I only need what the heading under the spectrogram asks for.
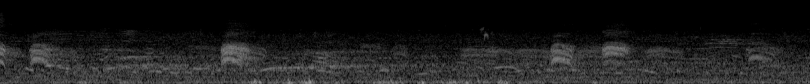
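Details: Village crows squabbling over food call loudly, harsh nasal caws spaced irregularly, some in quick pairs, against a constant murmur of outdoor noise.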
